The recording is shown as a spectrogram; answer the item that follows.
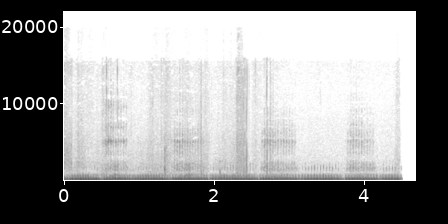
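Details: Close, loud purring from a kitten, a dense low vibrating rumble that swells and eases in regular breath cycles, with a slightly rough, noisy texture before cutting off abruptly at the end.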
